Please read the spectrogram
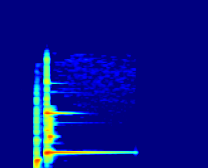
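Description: Animation sound effect: a short rising pop, then a single high ding that rings and fades out within about a second.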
